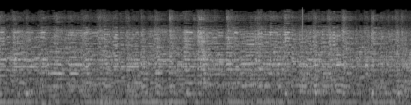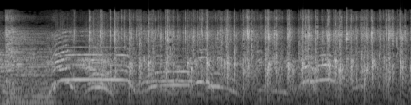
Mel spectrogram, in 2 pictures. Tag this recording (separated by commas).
Musical instrument, Music, Banjo, Plucked string instrument, Guitar, Bowed string instrument, Violin, Speech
